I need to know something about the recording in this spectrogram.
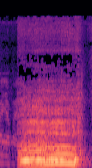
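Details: Black bull, said to be raging, in Indonesia lets out one long, rough bellowing moo of over a second, with a man speaking briefly afterward.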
